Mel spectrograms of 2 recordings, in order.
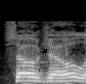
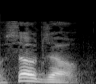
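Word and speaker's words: Sozo (σῴζω): Sozo looks like this in the Greek. That's S long O, Z long O. Sozo.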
